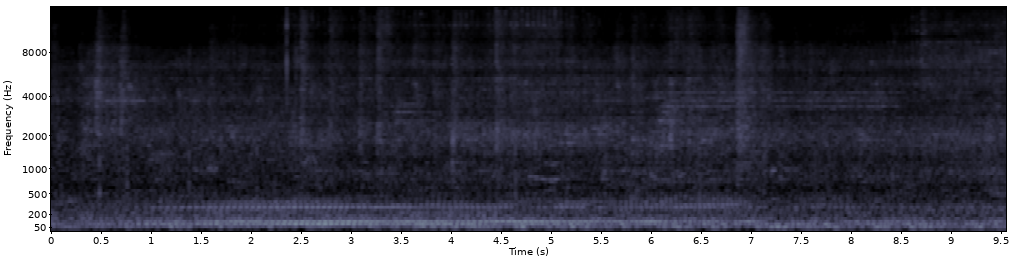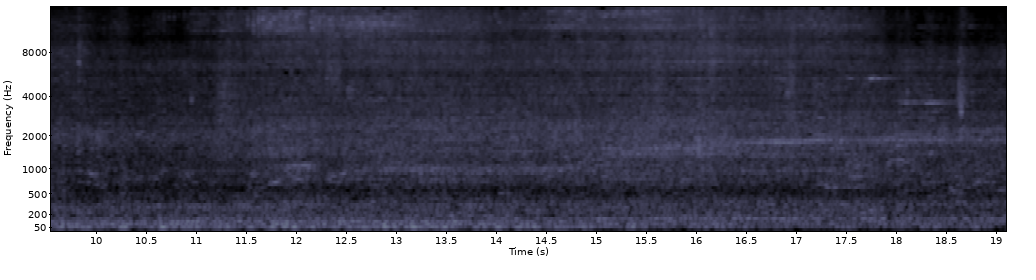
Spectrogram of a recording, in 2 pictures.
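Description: A car driving past on a wet street: a low engine hum that is loudest from about one to six seconds in, then fades into steady street background with faint distant voices.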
